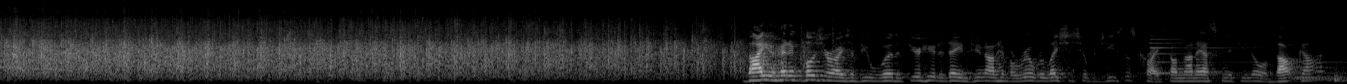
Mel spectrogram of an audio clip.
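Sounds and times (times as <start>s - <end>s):
audience applause, hand clapping: 0.0s - 8.6s
speech: 7.5s - 13.4s.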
